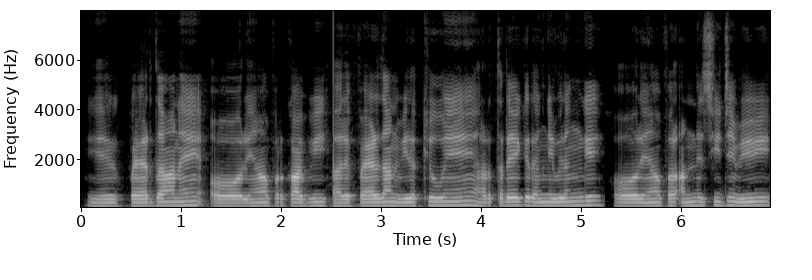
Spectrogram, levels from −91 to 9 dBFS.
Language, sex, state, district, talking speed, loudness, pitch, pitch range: Hindi, male, Uttar Pradesh, Hamirpur, 210 wpm, -25 LUFS, 150 Hz, 140-155 Hz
